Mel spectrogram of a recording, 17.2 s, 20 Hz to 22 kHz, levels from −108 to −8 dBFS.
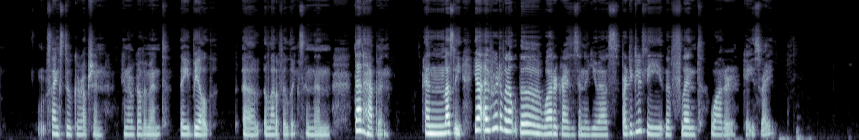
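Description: A faint metallic shimmer rides on the sibilants from start to finish, with the top of the speech band dulled. This is imaging from linear upsampling: straight-line interpolation, which fits a doubling from 24 kHz to 48 kHz, leaves a mirrored spectrum between 12 kHz and 24 kHz, roughly 45 dB down.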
